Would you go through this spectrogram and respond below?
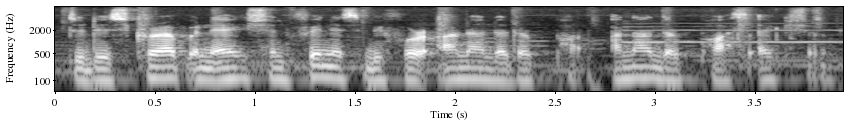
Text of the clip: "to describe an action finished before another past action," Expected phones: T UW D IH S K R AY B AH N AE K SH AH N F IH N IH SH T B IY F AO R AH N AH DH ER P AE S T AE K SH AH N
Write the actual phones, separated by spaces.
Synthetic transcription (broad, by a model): T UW D IH S K R AY B AH N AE K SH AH N F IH N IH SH B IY F AO R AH N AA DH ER P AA S AE K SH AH N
